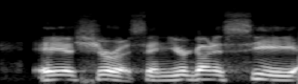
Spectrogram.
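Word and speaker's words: Ahasuerus: Um, Xerxes name, Hebrew name, uh, we were talking about this in our staff prayer meeting today trying to pronounce it. It's Ahashurus. Ahurus.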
